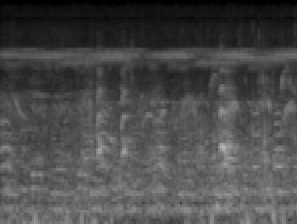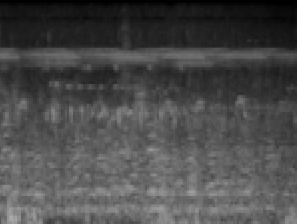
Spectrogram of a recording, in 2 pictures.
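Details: A large flock of Magpie Geese in Kakadu National Park, Northern Territory, Australia, noisily gathering en masse to feed, honks in a dense, overlapping chorus of nasal calls, with a faint voice and music in the background.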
